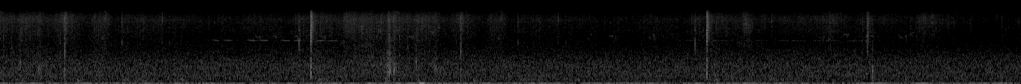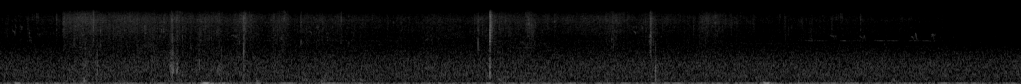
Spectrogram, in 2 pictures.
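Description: Quiet bamboo forest ambience: a steady high hiss, like insects, with a few faint runs of short chirping calls. Through it, scattered sharp snaps and rustles of bamboo stems and leaves, as of something moving through the thicket.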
